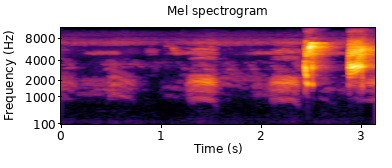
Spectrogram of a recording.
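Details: Black francolin, known as Sindhi kala teetar or Sahiwal teetar. Muffled grating notes build gradually, then two very loud, harsh, rasping bursts end the phrase, each about a third of a second long.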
